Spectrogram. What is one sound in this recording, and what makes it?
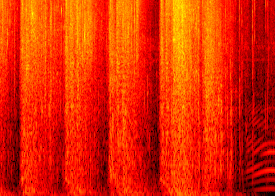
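A pickaxe strikes rock with heavy crunching blows.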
